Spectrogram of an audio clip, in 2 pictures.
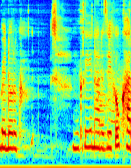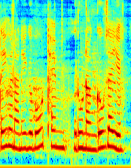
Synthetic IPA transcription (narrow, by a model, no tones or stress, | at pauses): bedɔɾkʰ | ŋkɾinaɾzikʰɯwkʰaɾɯjɦɯnanɯjɡɯbawtʰajmɾunaŋɡəwzajɯ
